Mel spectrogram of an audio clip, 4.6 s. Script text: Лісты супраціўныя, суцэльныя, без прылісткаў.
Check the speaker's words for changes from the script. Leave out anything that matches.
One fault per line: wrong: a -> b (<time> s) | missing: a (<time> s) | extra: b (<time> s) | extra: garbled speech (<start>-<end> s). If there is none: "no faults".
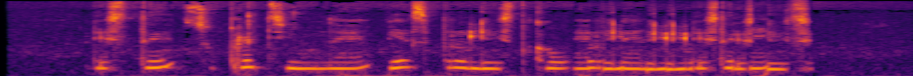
missing: суцэльныя (1.8 s)
extra: garbled speech (2.9-4.1 s)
